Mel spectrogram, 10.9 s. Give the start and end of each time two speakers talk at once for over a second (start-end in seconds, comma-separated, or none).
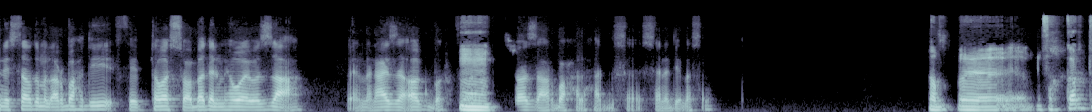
none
